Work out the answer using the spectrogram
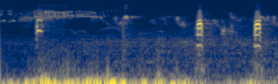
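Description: Black-winged Stilt giving three sharp, nasal yapping notes spaced about a second apart, over a low rumble of wind or traffic.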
